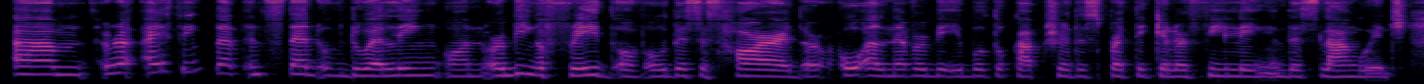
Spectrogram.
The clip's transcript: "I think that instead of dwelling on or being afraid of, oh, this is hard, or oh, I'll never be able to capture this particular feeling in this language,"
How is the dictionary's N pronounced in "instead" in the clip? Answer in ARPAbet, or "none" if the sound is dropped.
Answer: N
